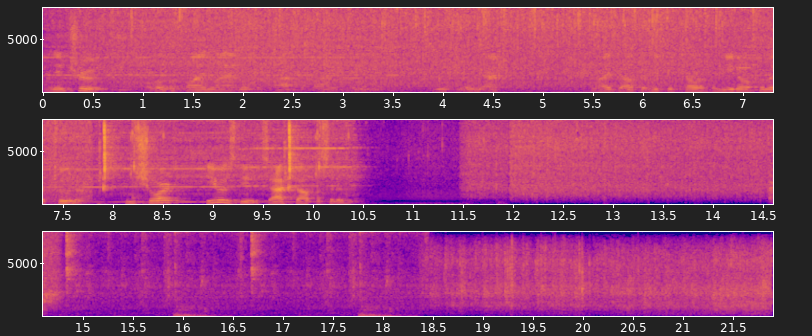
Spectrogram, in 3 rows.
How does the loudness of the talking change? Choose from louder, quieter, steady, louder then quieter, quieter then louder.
quieter then louder.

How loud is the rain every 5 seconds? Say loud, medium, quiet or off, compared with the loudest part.
loud, loud, medium, medium, medium.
